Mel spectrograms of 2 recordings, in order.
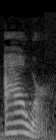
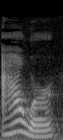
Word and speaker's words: hour: I will be there in about an hour. The word hour has a silent H.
